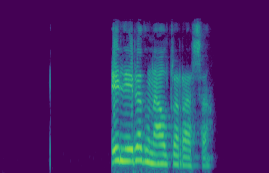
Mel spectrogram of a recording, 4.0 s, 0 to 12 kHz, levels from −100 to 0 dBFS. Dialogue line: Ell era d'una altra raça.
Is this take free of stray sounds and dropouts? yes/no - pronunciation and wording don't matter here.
yes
